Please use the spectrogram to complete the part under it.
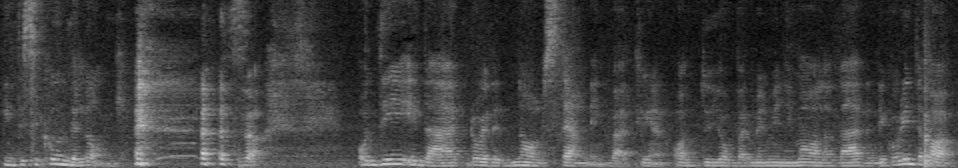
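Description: Serbian-accented woman, animated and laughing. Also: sits low. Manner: animated, laughs often, searches for words. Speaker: guest actress. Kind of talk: public artist talk. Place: print workshop event room. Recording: roomy, distant mic, faint noise.

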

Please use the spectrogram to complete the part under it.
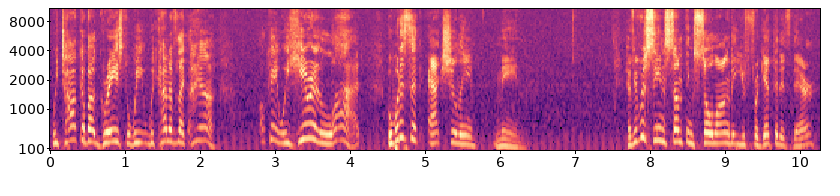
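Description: A middle-aged pastor who grew up in Chile preaches a sermon into a handheld microphone outdoors beneath a canopy. His very high-pitched voice moves briskly and animatedly, with frequent repeats and restarts, and there's a little hiss or hum.

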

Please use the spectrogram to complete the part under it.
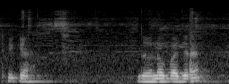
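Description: Guy doing a repair how-to, steady monotone, keeps checking in with viewers. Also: mid-range voice, measured pace, soft background music. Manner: plain explanatory, repeats "ठीक है" and "दोस्तों". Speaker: repair tutorial host. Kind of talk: step-by-step repair tutorial.

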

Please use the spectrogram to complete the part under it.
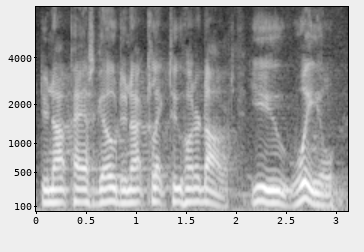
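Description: A man preaching a sermon, swinging between loud fiery calls and hushed, quiet lines. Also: medium pitch, moderate pace, a little hiss or hum. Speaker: pastor.

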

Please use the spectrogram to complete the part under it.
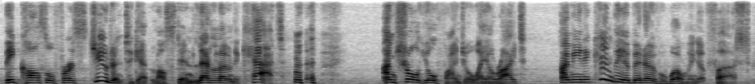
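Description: Lively, friendly British schoolboy wizard. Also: male voice, high voice, measured pace, full character voice. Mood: welcoming. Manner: cheerful, welcoming. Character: friendly, enthusiastic teenage male wizard student. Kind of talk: video game dialogue.

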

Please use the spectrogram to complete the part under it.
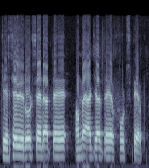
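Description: A man hosts a comedic mobile gameplay commentary, teasing and playful as he fakes politeness toward the opponents he trolls. His voice is smooth and clean. He keeps a light, mischievous running patter throughout. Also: high voice, flat delivery, brisk, poor audio. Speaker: gaming channel host.

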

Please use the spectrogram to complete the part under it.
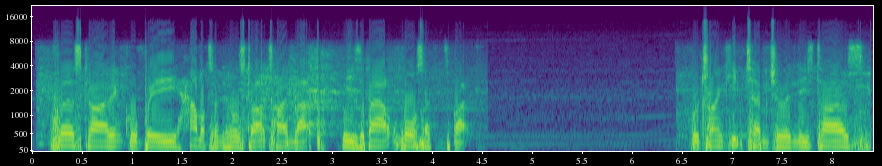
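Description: A man's voice: on the high side, level tone, moderate pace, pauses often. A man working as a race engineer, giving terse, procedural race spotter callouts on traffic over team radio. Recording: noisy car-to-pit radio transmission.

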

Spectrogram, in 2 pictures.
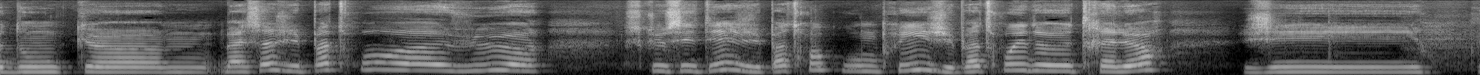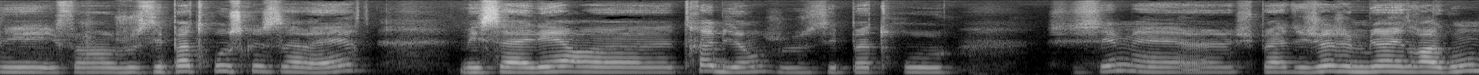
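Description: A woman's voice: fairly high pitch, darkish tone. A woman casually recapping upcoming films as a vlogger, hesitant and rambling with many fillers.

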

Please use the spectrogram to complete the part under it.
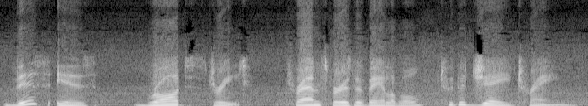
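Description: Woman announcer heard over a train loudspeaker, slow and lilting, muffled sound. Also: fairly low pitch. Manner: measured, evenly spaced phrasing. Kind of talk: automated transit announcements. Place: inside a subway car. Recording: muffled train speaker audio.

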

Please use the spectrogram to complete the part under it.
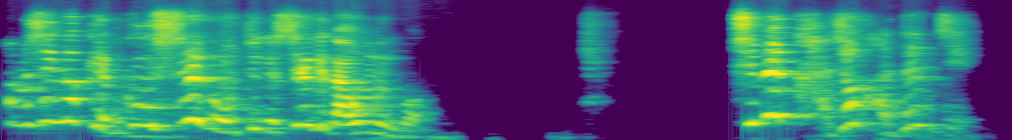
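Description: A woman's voice: very high-pitched, sing-song, fairly quick. A woman teaching an English lesson to a class. She coaxes the students along and drills them with questions. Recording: echoey classroom.

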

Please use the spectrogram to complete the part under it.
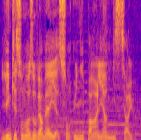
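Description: A man's voice: on the high side, brisk, music in the background, lightly acted. A man reading as a wise old headmaster. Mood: solemn. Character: wise elderly male headmaster, calm and kindly. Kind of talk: reading game dialogue aloud.

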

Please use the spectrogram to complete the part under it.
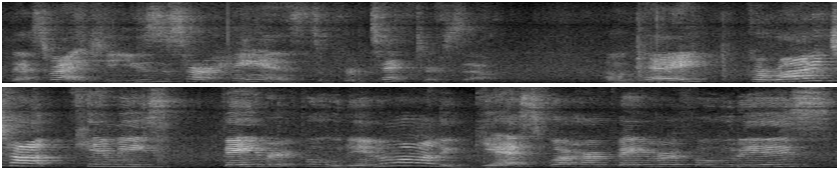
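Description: A middle-aged presenter and author of children's books gives an interactive read-aloud in the children's room of a public library. Her voice is high-pitched and moderately paced, and she animatedly asks questions and invites the kids to repeat words. The sound is distant and echoey from a far camera, with room noise and children in the background.

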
